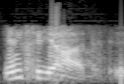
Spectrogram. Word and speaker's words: INSEAD: It was close. It's INSEAD is the INSEAD. Correct pronunciation.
